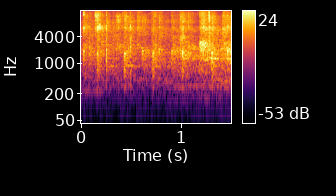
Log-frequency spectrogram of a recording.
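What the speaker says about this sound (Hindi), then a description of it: "जोरदार तालियों के साथ स्वागत" Audience applause at a public function in Gorakhpur as a guest is welcomed, a loud, dense burst of many hands clapping that carries on steadily throughout.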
